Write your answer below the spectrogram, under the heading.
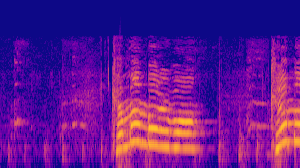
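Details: Seven-week-old puppy named Butterball indoors while trying to go down the stairs, giving high, wavering whines that rise and fall, two drawn-out bursts, with a woman's coaxing voice repeatedly urging him on.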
